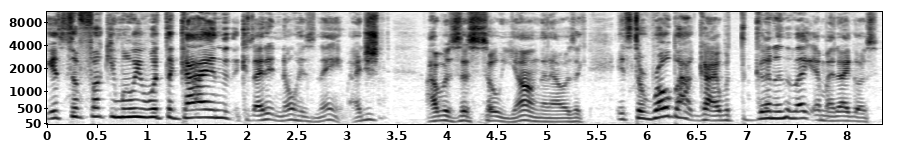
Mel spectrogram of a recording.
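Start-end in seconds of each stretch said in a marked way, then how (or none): 0.0-1.8 high, loud mock protest; exasperated kid explaining. Kid explaining his drawing to upset parents, mock exasperated. 5.7-7.7 retold frantic explaining. Kid explaining to parents, acted out.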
